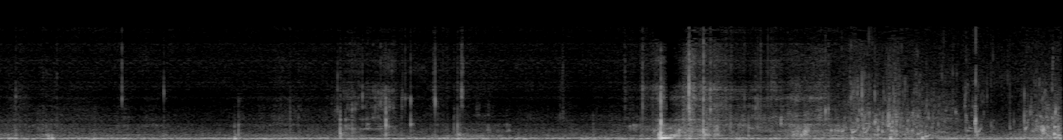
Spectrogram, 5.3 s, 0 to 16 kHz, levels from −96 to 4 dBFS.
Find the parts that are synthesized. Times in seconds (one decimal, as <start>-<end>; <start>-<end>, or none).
0.0-4.2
